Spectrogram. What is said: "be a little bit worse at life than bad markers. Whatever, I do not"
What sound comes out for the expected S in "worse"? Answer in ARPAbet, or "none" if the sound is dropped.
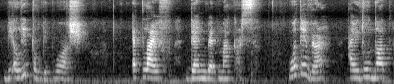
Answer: SH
